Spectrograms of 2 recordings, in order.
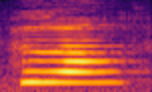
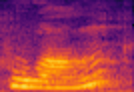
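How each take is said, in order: First: The name is said with a Northern Vietnamese accent. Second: The name is said with a Western English accent. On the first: "North Vietnamese pronunciation" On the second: "Western pronunciation"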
